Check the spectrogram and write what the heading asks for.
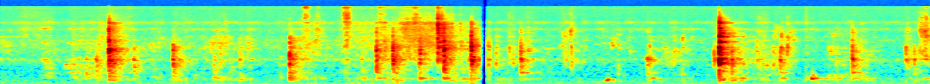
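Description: White plastic spoon stirring grated soap in boiling water in a stainless steel bowl, scraping and knocking irregularly against the bowl. The loudest knocks come about a second in, around three seconds, and about seven seconds in.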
